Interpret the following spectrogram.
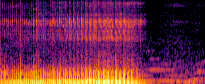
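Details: French Bulldog wearing pajamas, snoring: a single deep, rattling, harmonic snore lasting about a second, then near silence.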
